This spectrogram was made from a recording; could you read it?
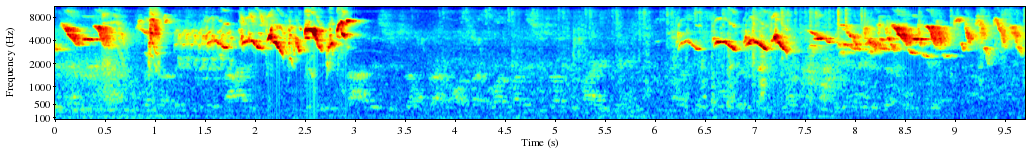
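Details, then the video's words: Double-collared seedeater in song: a rapid run of sharp high warbled notes for three seconds, a quiet gap, then another series of zigzag whistled phrases from about six seconds on. "#canto #passaros #coleiro"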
